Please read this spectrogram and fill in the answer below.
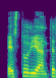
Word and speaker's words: étudiante: Estudiante se dice je suis estudiante. Para el femenino se pronuncia la T final.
